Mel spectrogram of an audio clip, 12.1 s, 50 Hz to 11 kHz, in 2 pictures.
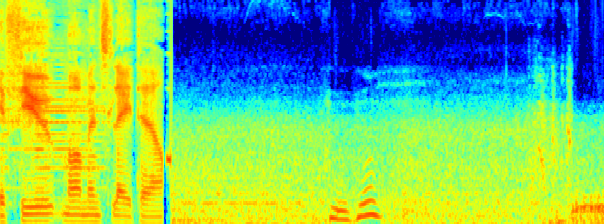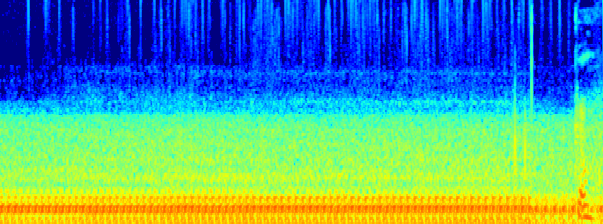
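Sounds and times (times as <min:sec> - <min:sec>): motorcycle engine idling: 0:05.8 - 0:12.0.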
